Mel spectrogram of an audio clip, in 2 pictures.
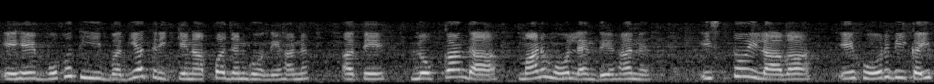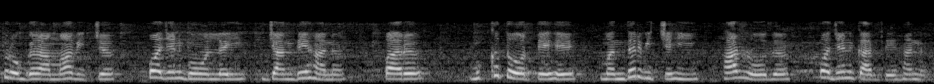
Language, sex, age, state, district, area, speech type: Punjabi, female, 18-30, Punjab, Mansa, rural, spontaneous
